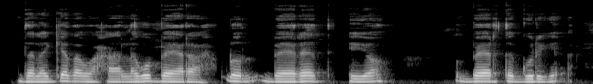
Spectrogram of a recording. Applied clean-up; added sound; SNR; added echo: none; none; none; none.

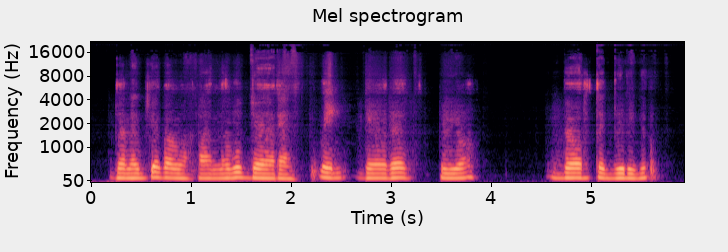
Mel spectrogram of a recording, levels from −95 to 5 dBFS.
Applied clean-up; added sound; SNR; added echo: neural mask model DeepFilterNet 3.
